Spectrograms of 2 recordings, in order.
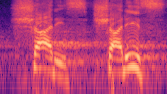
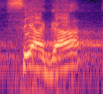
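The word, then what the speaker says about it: χάρις: A graça vem do grego original charis, C-H-A-R-I-S, charis, ou charis, provavelmente deve ser essa pronúncia.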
